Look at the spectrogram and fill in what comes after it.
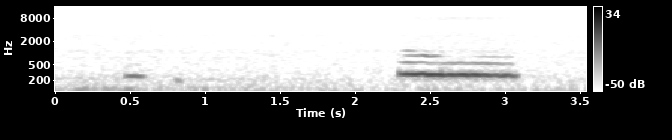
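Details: Domestic cat asleep indoors, snoring at night beside its owner: a single steady, nasal, whistle-like tone of under a second with faint overtones, rising out of a quiet room hum and fading abruptly.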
